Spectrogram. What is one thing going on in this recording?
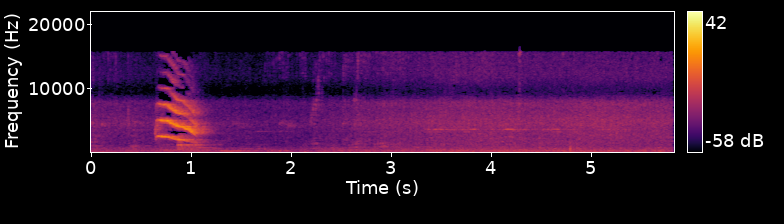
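A spray bottle hisses as it squirts water.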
